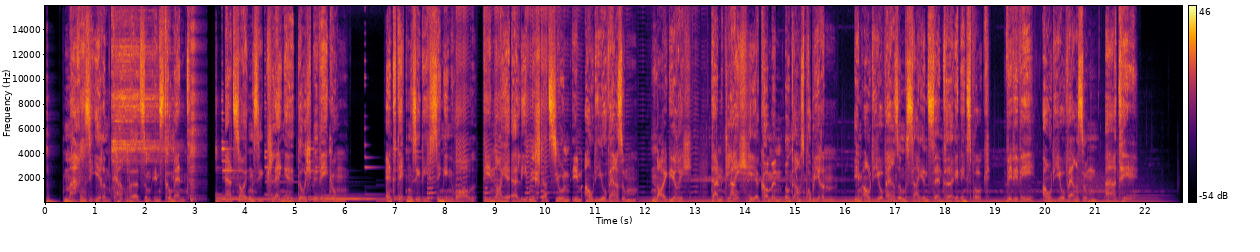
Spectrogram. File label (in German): Radiospot; AUDIOVERSUM; Singing Wall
